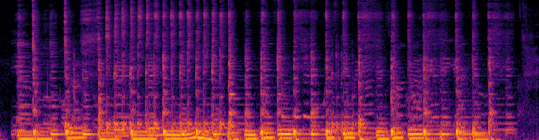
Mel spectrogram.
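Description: Bachata music with an electric bass guitar playing a rhythmic bass line alongside guitar. It starts right at the opening and stops about half a second before the end.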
